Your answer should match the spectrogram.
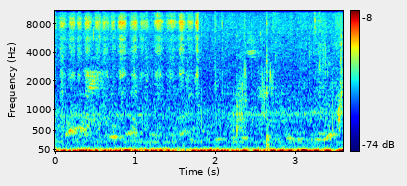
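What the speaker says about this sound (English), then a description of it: "the writing experience with this nib is very, very smooth" A Sailor Lecoule Morion fountain pen with a smooth nib writes on paper, giving soft, close scratching strokes in an irregular rhythm that are faint but steady throughout, with no talking.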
